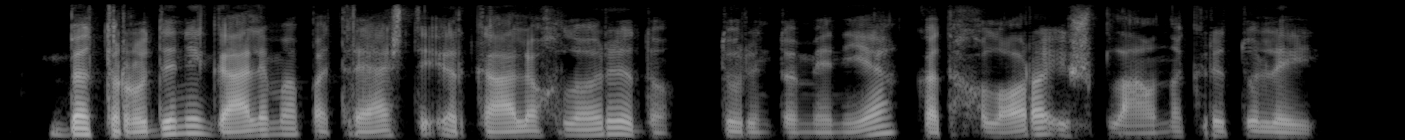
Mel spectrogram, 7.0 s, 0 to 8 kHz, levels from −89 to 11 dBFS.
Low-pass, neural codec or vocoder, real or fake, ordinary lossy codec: 7.2 kHz; none; real; MP3, 64 kbps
